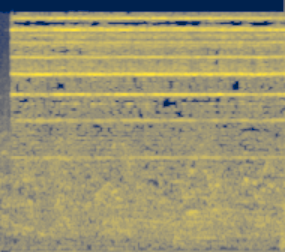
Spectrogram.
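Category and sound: signal or alarm, school bell ringing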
